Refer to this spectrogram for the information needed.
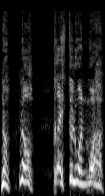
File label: levelup, fr; Cookie Run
